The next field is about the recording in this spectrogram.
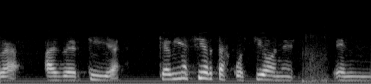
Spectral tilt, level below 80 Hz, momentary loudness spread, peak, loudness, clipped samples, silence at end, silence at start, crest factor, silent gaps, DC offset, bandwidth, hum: -7 dB/octave; -56 dBFS; 10 LU; -6 dBFS; -22 LUFS; under 0.1%; 0 s; 0 s; 16 dB; none; 0.8%; 16 kHz; 50 Hz at -50 dBFS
